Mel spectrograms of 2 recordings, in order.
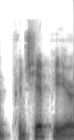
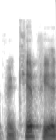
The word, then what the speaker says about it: Principia: That people like Newton, in writing the Principia or the Principia, depending on your preferred Latin pronunciation, that Newton was wanting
